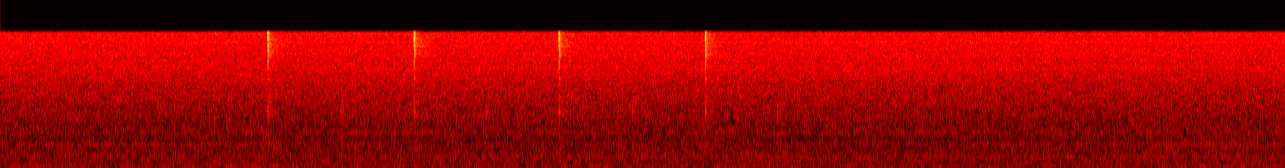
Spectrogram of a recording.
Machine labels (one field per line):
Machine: valve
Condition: normal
